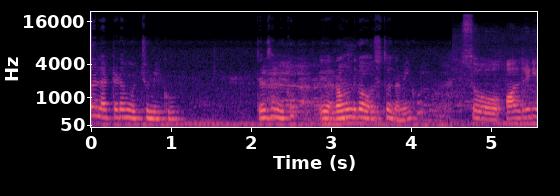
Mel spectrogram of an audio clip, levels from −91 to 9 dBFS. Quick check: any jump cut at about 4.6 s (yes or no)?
yes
